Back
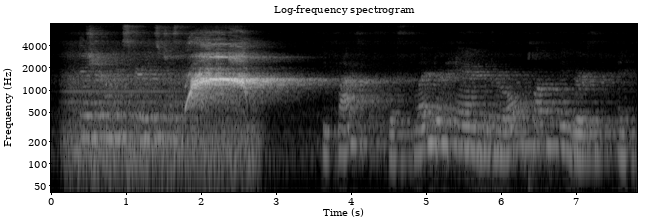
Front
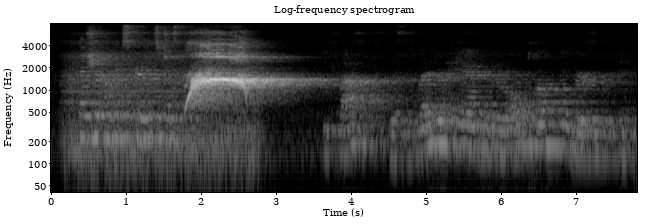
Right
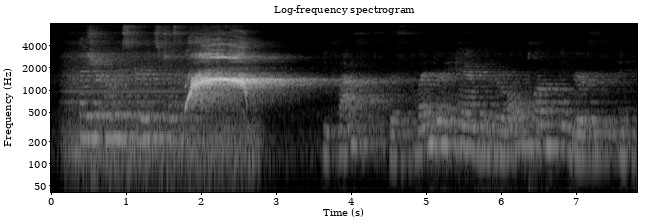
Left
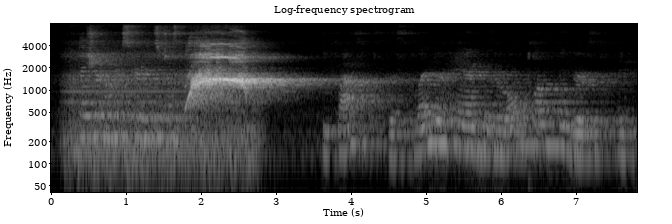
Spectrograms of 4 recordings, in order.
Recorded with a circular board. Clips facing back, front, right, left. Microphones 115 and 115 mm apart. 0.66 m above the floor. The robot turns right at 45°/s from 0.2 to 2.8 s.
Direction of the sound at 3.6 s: 150° left.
